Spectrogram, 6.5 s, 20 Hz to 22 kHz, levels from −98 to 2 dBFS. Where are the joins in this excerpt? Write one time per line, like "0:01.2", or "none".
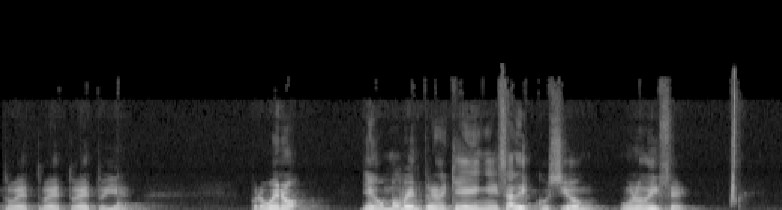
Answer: none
